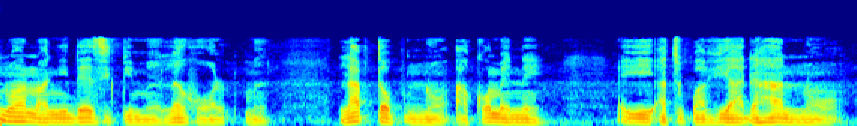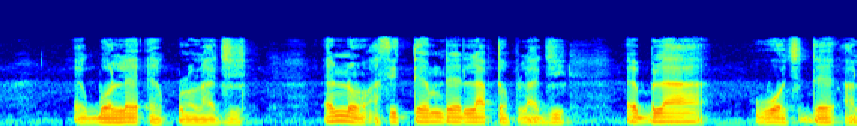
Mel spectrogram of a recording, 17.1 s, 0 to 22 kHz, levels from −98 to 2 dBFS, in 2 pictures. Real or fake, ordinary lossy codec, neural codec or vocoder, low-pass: real; MP3, 48 kbps; none; 7.2 kHz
